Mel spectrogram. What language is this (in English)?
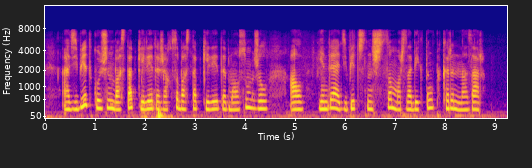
Kazakh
